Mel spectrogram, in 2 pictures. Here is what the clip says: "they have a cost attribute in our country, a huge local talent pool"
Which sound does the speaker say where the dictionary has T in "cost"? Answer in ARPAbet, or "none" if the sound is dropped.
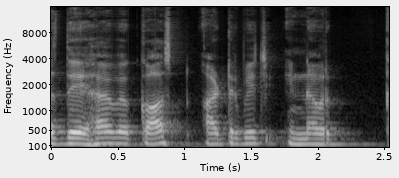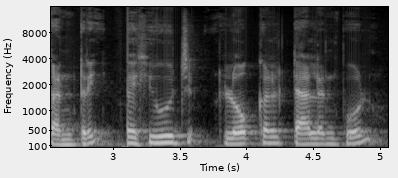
T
